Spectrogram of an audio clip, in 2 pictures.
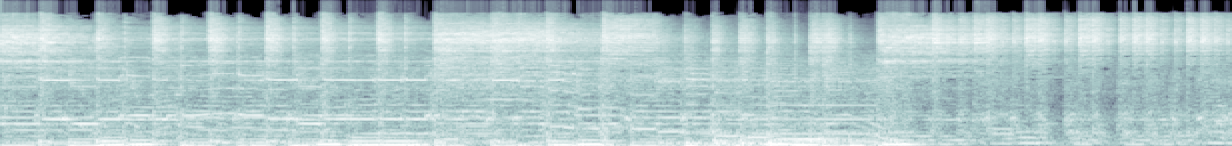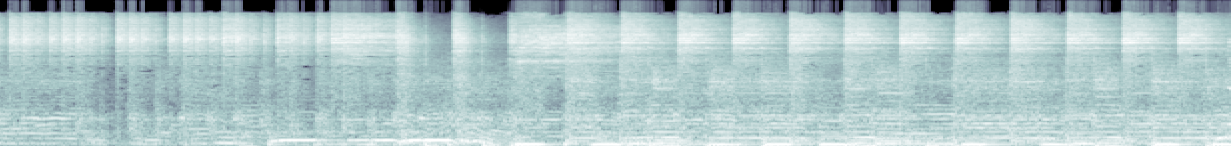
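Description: Live rock band playing an instrumental passage: electric guitars over drums. The bass and low end drop away about six seconds in, and the full band comes back in with a steady beat at about thirteen seconds.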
